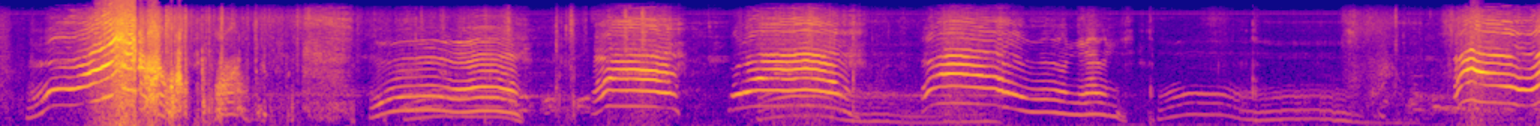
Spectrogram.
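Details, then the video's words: Two male cats fighting over territory outside a home, trading long wavering yowls that rise and fall in pitch, repeated in bursts about every two seconds, opening with a harsh loud scream. "Two cats fighting and making wierd noises"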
